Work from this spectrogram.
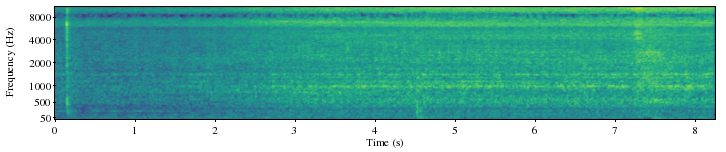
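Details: VW Polo Mk2 with Pierburg 1B carburettor troubles, after fitting a Vauxhall Nova carb with the original throttle mechanism: sharp catch as it fires, then steady even idle that holds without misses or hunting; normal idle.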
